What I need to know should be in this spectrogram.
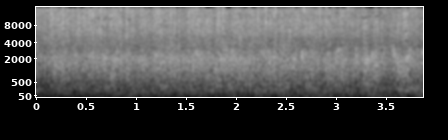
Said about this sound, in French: C'est ça que, alors juste pour honorer tous ceux qui sont chrétiens depuis 20 ans, 30 ans, 50 ans, 60 ans, est-ce qu'on peut les applaudir bien fort?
